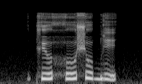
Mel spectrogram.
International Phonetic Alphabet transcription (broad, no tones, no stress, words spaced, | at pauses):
kʲu hu ʃubi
